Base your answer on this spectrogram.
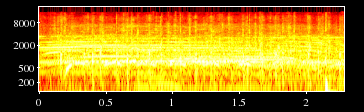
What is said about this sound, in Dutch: Mag ik van jullie een daverend applaus voor onze voorzitter, onze lijsttrekker voor de Eerste Kamer, Selçuk Öztürk.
